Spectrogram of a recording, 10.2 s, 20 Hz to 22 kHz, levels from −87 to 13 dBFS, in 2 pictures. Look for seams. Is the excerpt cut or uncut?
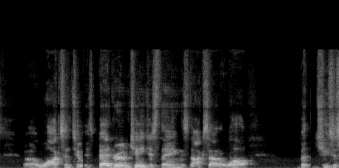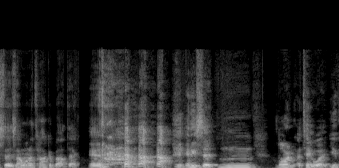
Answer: cut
